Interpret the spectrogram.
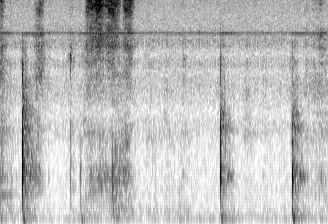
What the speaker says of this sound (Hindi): जैसे यहाँ मैं लिख देती हूँ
